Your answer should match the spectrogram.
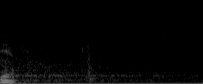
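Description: A man's last spoken word dying away in a large cathedral's reverberation, followed by a pause of faint, steady room noise.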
